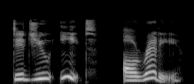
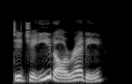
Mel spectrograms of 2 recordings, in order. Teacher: Did you hear that change? Did you becomes did ya.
